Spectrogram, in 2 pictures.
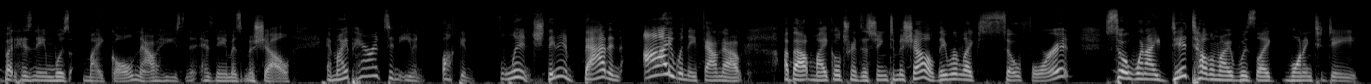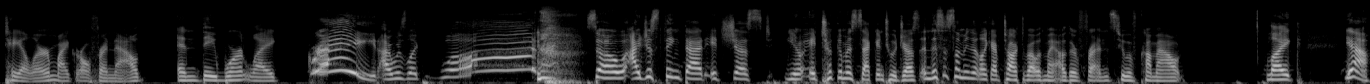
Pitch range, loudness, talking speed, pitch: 180-265 Hz, -26 LUFS, 215 wpm, 205 Hz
